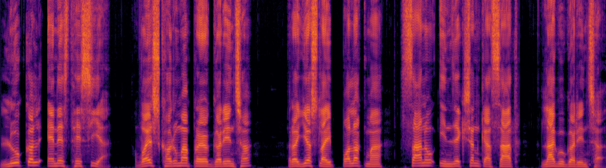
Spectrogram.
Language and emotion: Nepali, neutral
